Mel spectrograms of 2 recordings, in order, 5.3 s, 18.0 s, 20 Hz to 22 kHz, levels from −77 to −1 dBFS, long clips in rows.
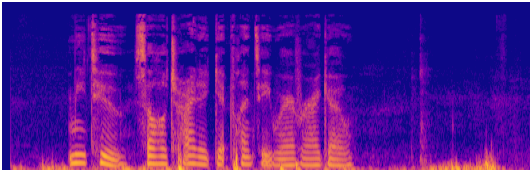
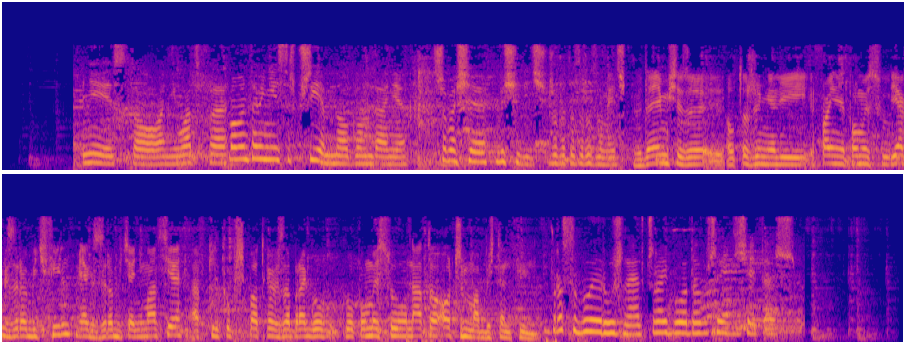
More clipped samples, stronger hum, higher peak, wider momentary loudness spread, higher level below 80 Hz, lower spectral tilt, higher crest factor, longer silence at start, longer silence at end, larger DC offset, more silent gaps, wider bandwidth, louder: neither; neither; first, -2 dBFS vs -8 dBFS; first, 15 LU vs 4 LU; first, -28 dBFS vs -46 dBFS; about the same, -5 dB/octave vs -4.5 dB/octave; first, 20 dB vs 12 dB; second, 0.1 s vs 0.7 s; second, 0.05 s vs 0.35 s; neither; neither; first, 16.5 kHz vs 8 kHz; about the same, -21 LUFS vs -21 LUFS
